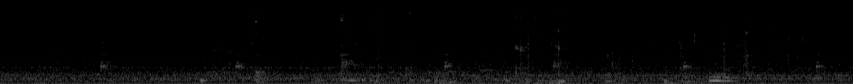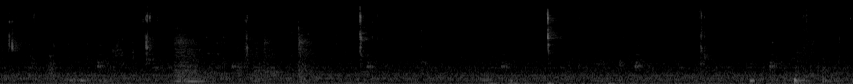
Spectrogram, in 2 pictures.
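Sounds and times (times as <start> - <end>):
slow chewing: 3.4 - 17.0.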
